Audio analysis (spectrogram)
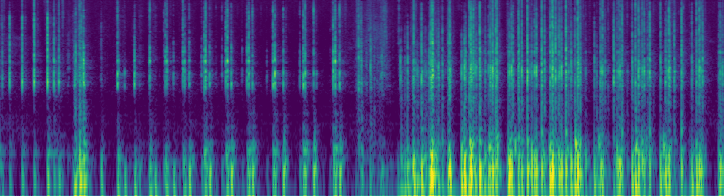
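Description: A hand-sized, hollow, transparent rigid plastic box with a teal item inside is tapped and scratched along its edges and faces with fingernails. Rapid, irregular, dry clicking taps with short, hollow, low thuds come first; after about six seconds they grow denser and louder, blending with scratching.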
